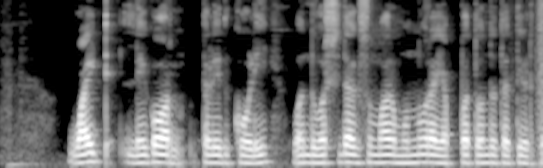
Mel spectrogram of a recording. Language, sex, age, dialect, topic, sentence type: Kannada, male, 18-24, Northeastern, agriculture, statement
